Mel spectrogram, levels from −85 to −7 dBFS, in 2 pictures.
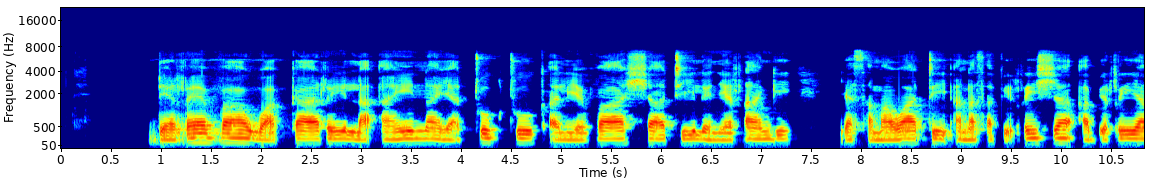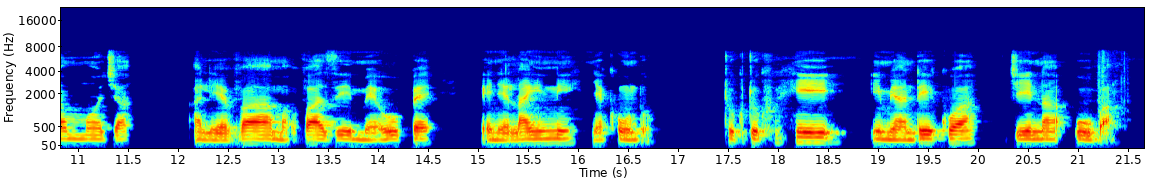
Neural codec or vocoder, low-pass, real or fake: none; 7.2 kHz; real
